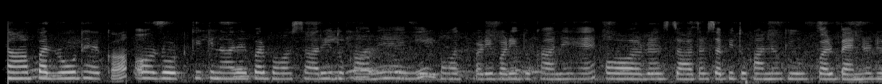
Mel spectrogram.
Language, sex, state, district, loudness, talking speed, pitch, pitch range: Hindi, female, Maharashtra, Chandrapur, -28 LUFS, 170 wpm, 265 Hz, 255-280 Hz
